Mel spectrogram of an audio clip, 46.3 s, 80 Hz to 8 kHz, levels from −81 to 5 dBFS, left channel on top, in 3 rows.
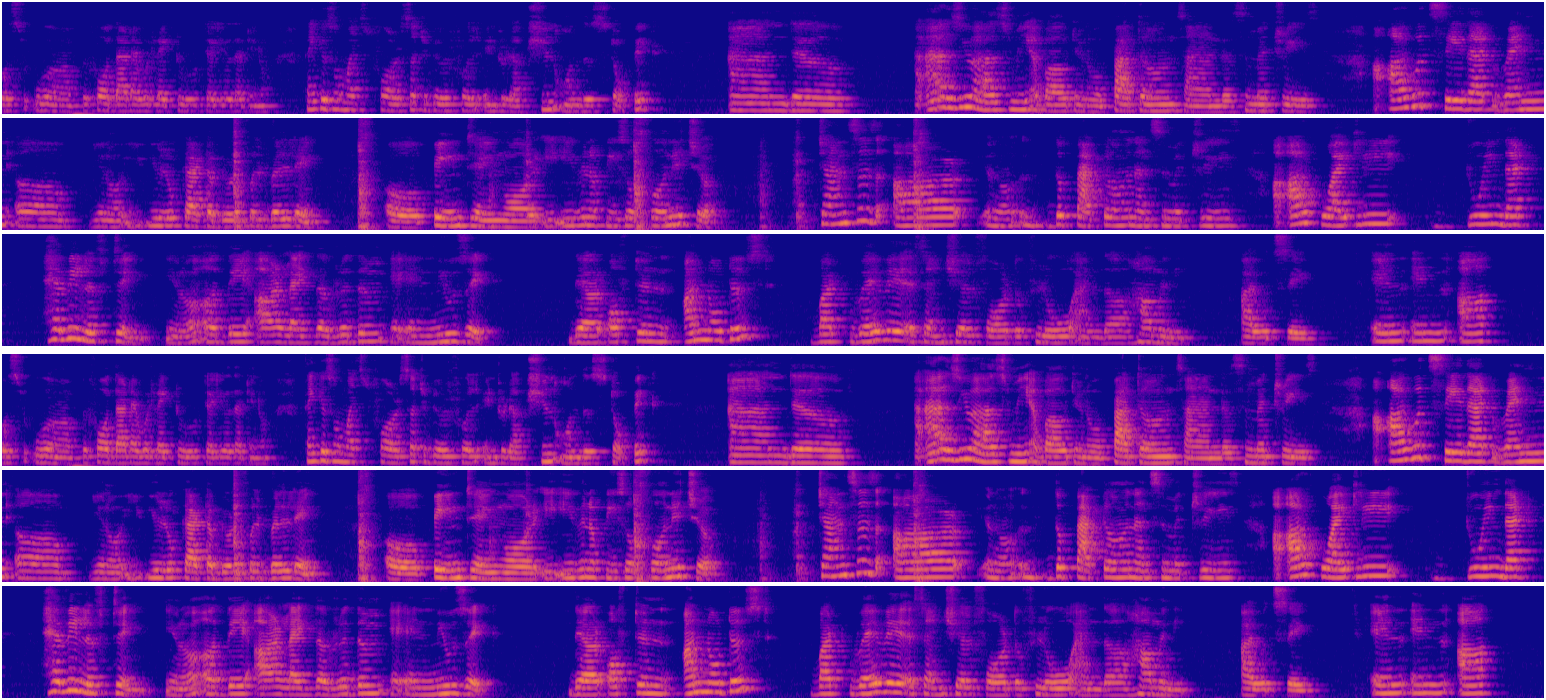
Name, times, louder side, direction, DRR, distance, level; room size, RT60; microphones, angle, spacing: voice 1, 0.0-2.7 3.1-6.5 7.3-8.5 9.1-13.1 13.5-18.6 19.3-22.6 23.6-27.8 28.1-29.4 29.7-30.8 31.3-35.7 36.5-38.5 38.9-42.7 43.2-44.0 44.5-45.7, right 3 dB, 55° right, 0.4 m, -29 dB
Slam, 17.5-20.9 21.4-22.0 22.4-23.6 24.4-24.8, equal, 5° right, 0.6 m, -39 dB
2.5 x 2.1 x 3.1 m
head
